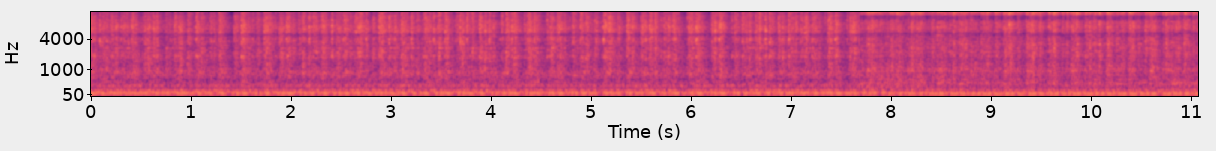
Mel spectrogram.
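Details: Dropped Chevy truck, cammed 5.3 V8 with Texas Speed 232/234 110 LSA cam, first run after fixing ground issues and missing connections: deep loping idle, uneven choppy beat over open headers, running steadily; healthy.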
